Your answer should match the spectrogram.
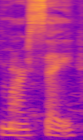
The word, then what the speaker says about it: Marseille: I say it wrong a lot of times in this video, but it's pronounced Marseilles.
